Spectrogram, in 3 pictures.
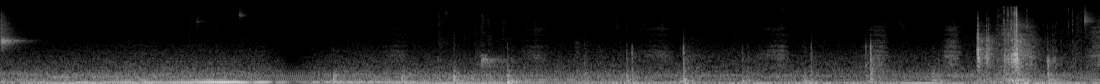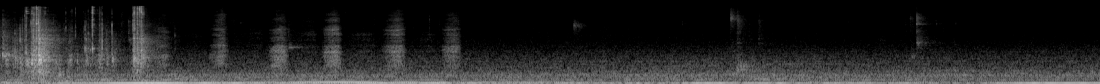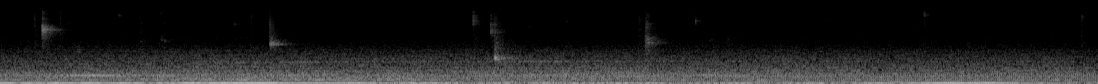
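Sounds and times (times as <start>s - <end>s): sharp knocks and clicks: 3.2s - 15.6s.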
